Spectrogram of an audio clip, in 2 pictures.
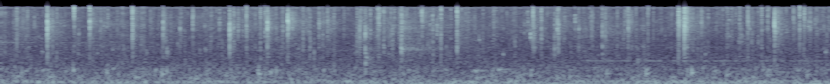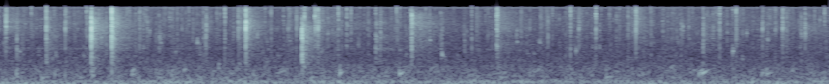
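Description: A cauldron bubbles.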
